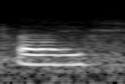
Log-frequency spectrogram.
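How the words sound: It is said in an uninterested tone.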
